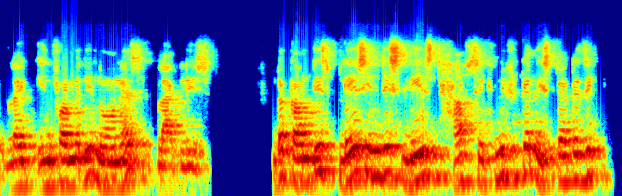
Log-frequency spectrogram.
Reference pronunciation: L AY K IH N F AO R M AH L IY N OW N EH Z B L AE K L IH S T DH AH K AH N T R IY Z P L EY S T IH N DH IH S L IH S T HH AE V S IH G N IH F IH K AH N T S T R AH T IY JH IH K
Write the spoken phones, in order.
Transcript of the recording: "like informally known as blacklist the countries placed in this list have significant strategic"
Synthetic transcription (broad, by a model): L AY K IH N F AO R M AH L IY N OW N EH Z B L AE K L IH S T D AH K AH N T R IY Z P L EY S IH N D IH S L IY S T HH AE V S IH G N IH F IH K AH N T S T R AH T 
